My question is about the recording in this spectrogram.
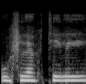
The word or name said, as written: ušľachtilý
